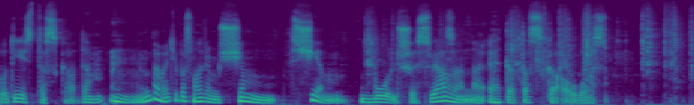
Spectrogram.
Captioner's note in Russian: откашливается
